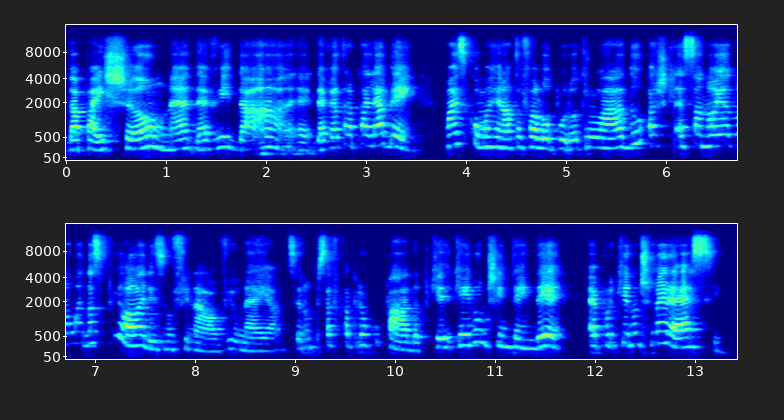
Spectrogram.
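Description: A Brazilian woman on a podcast, giving gentle, reassuring advice in casual chat. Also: a little high, animated, normal speed, few pauses, roomy sound. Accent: Brazilian Portuguese.

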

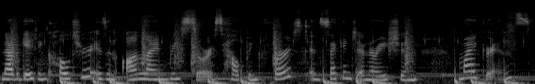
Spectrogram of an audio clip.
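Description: A woman hosting a podcast, giving the intro and then interviewing her guest with warm encouragement and quick mm-hmms. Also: a little high. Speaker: podcast host. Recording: faint music under the voice.

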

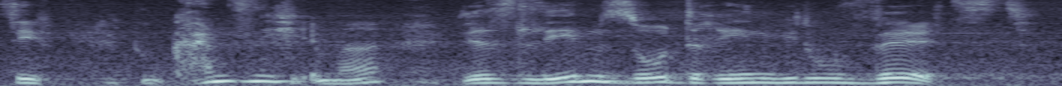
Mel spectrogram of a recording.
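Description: A man playing Dom in an improvised comedy audio drama, talking loud and panicky and swearing a lot. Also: a little high, normal speed. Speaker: podcast host playing Dom. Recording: noisy recording with long reverb.

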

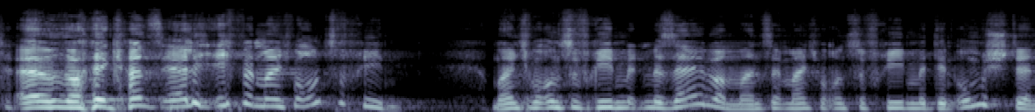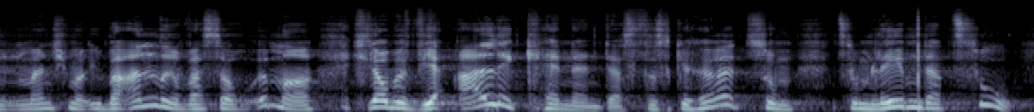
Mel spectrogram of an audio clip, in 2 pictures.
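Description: A man from Germany preaches to his congregation with a high, clear voice. His delivery is lively and direct, and he talks to his listeners informally. The tone is bright and forward. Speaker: pastor. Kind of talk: sermon. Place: church.

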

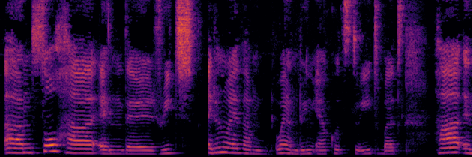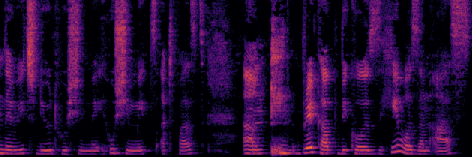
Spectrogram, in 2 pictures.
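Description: A woman's voice: medium pitch, a little slow, darkish tone. A woman hosting a solo podcast, giving a frank, rambling review with sighs and asides. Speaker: podcast host. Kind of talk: casual solo review monologue. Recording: echoey room.

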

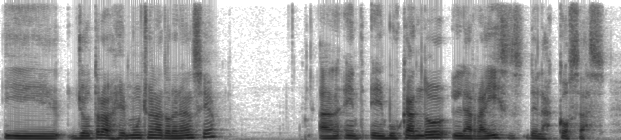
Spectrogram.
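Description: A man's voice: mid-range voice, steady tone, unhurried, darkish tone. A man hosting a solo podcast, lecturing earnestly in a reflective monologue with frequent restarts. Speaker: podcast host.

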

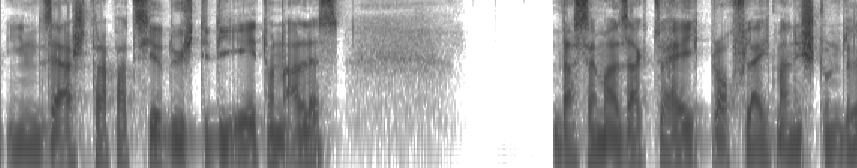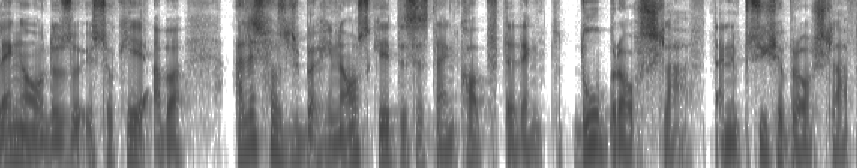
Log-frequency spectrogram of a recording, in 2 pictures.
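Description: A man's voice: on the low side, darkish tone. A young man giving a blunt motivational monologue straight to the listener, swearing freely and mixing English words into his German. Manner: emphatic, addresses listener directly. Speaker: motivational speaker.

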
